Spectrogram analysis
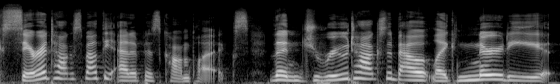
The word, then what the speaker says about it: Oedipus: about the Oedipus Oedipus like try to say edible and then just change the end like Oedipus yeah all right we're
